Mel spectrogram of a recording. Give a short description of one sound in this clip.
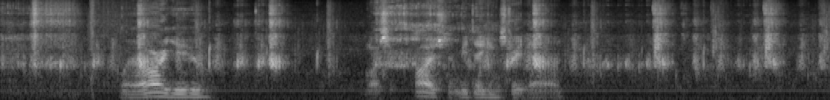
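Dirt blocks crunch as they are dug out.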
